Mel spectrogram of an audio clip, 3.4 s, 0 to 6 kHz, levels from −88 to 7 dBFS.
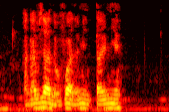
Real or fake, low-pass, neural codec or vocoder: real; 5.4 kHz; none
